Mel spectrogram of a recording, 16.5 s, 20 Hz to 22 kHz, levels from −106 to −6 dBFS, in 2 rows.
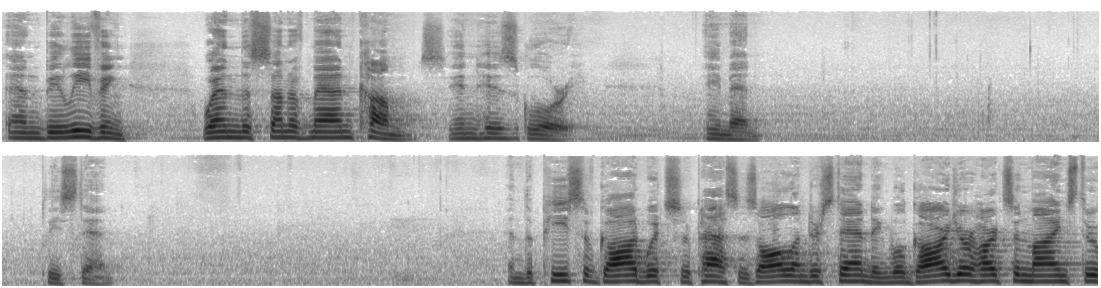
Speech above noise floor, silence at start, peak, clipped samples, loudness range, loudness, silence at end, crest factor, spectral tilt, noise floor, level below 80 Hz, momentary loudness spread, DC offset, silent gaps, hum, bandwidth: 36 dB; 0 s; -6 dBFS; under 0.1%; 20 LU; -23 LUFS; 0 s; 18 dB; -5.5 dB/octave; -58 dBFS; -70 dBFS; 17 LU; under 0.1%; none; none; 16.5 kHz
